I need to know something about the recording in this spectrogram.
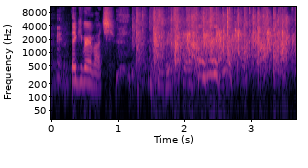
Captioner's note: laughter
